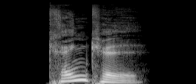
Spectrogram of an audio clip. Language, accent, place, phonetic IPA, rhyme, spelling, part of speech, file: German, Germany, Berlin, [ˈkʁɛŋkl̩], -ɛŋkl̩, kränkel, verb, De-kränkel.ogg
- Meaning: inflection of kränkeln: 1. first-person singular present 2. singular imperative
